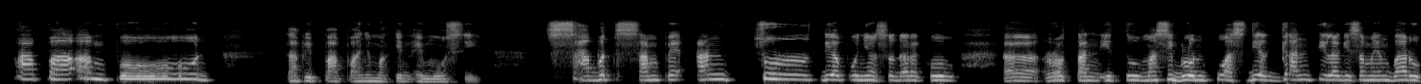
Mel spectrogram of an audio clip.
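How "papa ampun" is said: put-on high-pitched, loud pleading scream, like a child. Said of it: "Dia berteriak-teriak".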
